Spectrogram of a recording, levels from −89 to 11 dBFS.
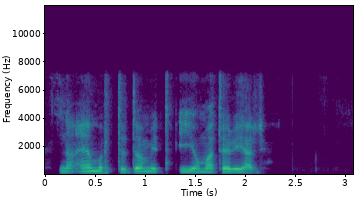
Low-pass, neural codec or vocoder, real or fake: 7.2 kHz; codec, 16 kHz, 0.9 kbps, LongCat-Audio-Codec; fake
